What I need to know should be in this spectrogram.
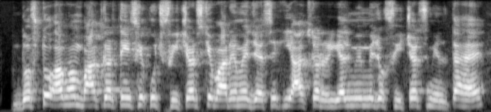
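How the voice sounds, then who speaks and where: A man with a fairly high voice talks viewers through a gadget unboxing. His delivery is chatty and repetitive, and he keeps pointing out each part as he handles it. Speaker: tech reviewer. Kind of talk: casual product unboxing narration.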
